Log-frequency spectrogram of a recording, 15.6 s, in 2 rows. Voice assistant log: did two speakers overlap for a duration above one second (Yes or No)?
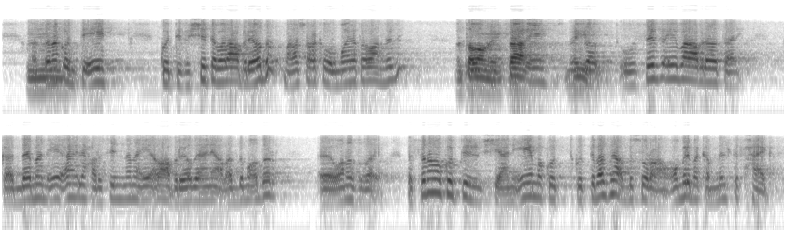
Yes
